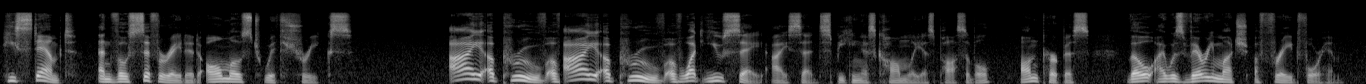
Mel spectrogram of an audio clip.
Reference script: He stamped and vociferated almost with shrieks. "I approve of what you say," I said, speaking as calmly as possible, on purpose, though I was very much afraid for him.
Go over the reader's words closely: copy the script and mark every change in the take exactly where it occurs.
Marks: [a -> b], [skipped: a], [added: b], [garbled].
He stamped and vociferated almost with shrieks. "I approve of [added: I approve of] what you say," I said, speaking as calmly as possible, on purpose, though I was very much afraid for him.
